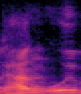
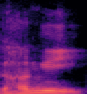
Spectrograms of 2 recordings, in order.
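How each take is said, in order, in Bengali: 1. শেষ অংশটি আলাদা 'ui' হিসেবে উচ্চারিত হয়। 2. শেষ অংশটি 'i' হিসেবে উচ্চারিত হয়। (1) "আমরা ঘাং উই বলি না" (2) "আমরা বলি ঘাঙি"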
